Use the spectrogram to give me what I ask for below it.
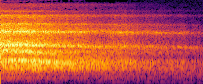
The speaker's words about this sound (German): Ein tiefer Atemzug hier ein. Und durch den offenen Mund aus.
